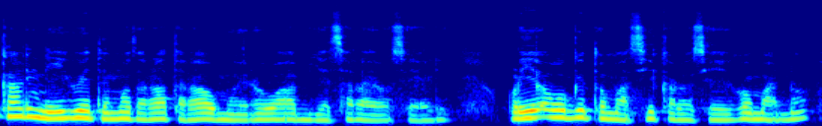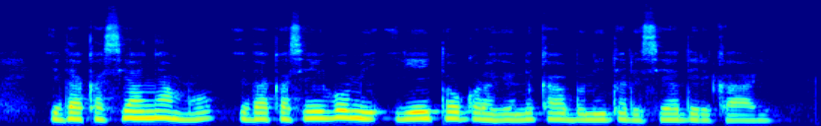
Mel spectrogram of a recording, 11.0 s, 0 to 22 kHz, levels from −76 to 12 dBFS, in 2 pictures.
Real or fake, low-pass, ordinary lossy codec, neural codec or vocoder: fake; 19.8 kHz; none; vocoder, 44.1 kHz, 128 mel bands, Pupu-Vocoder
